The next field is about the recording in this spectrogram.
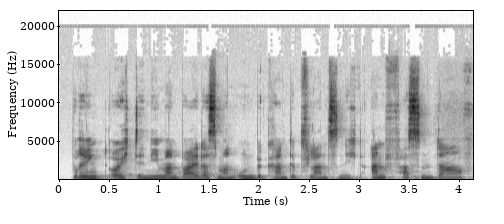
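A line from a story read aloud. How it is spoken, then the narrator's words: Murmur. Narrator (German): murmelte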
